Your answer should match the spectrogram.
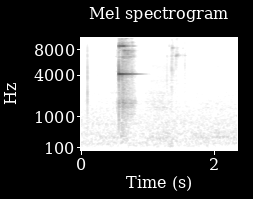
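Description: A small metal ring clinks once against a hard surface, a sharp tap with a brief high ringing that dies away quickly, followed by a few faint light clicks.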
